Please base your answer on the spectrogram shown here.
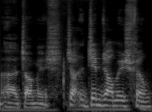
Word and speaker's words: Jarmusch: It's incredibly similar to a Jim Jarmusch, is that how you say his name? Jarmusch.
